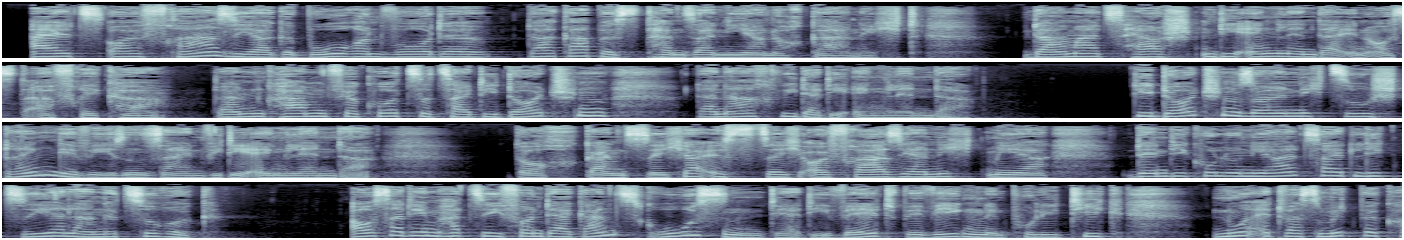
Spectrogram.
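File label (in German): Hörbuch; HelpAge; Was heisst hier alt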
